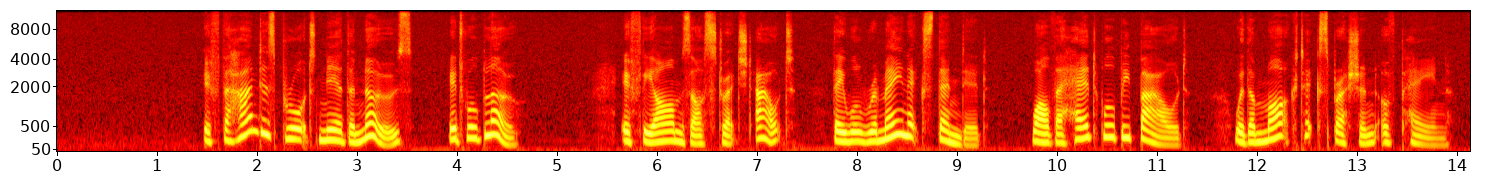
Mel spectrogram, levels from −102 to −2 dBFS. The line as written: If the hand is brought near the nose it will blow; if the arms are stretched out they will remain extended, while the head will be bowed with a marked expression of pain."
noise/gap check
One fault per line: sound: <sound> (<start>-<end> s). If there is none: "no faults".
no faults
